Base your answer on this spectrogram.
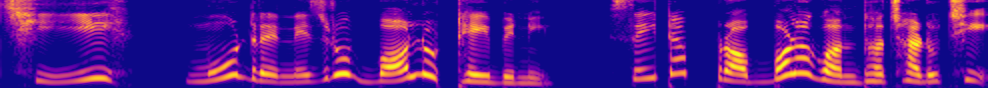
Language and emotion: Odia, disgusted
